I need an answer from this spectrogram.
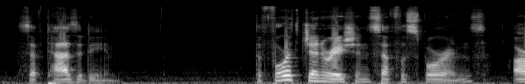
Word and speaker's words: ceftazidime: American or Canadian coin which in this odd case will be pronounced as deem represents ceftazidime SEF team ceftazidime the fourth generation cephalosporins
